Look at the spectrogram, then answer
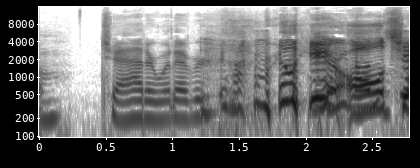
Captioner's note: laughs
